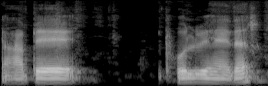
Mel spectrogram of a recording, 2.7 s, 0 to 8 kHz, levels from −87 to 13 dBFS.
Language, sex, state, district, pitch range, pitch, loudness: Hindi, male, Uttar Pradesh, Etah, 90-100 Hz, 95 Hz, -18 LUFS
